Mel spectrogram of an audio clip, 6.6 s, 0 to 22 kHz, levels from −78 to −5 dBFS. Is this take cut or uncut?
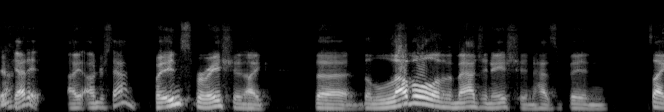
cut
